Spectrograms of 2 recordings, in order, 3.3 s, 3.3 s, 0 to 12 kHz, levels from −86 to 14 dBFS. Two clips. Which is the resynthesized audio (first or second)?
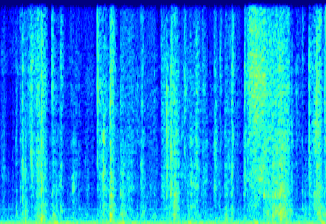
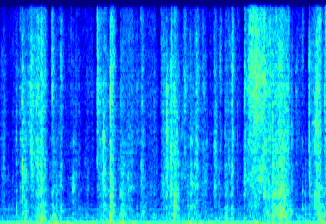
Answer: second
